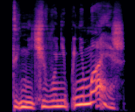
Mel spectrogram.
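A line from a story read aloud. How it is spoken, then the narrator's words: Hissing. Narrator (Russian): прошипела она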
